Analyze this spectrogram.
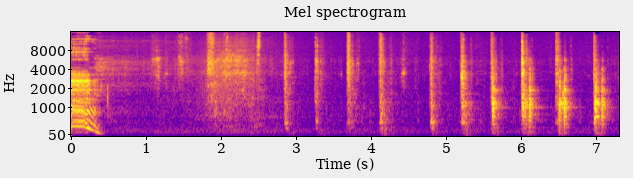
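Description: A wrench clicks and knocks against metal.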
